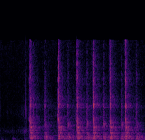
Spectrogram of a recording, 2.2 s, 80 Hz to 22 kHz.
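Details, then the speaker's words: 1976 Cushman Truckster with a newly installed ignition switch, powered from a jump box without a battery: a quick run of crisp, even clicks at four to five per second. The starter solenoid is pulling in as it should. "solenoids working made a new one but we don't have a battery but that's awesome"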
